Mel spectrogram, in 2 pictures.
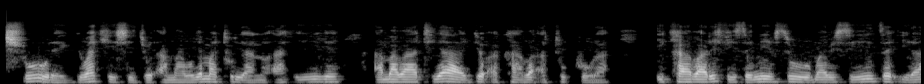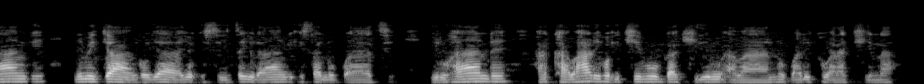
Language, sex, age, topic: Rundi, male, 18-24, education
